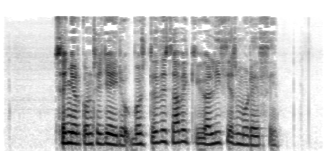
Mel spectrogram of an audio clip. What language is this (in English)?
Galician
